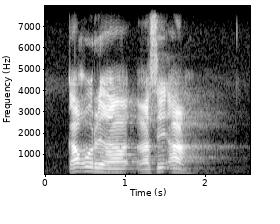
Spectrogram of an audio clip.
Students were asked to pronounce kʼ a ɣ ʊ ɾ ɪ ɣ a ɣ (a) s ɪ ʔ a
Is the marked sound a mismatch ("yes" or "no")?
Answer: no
